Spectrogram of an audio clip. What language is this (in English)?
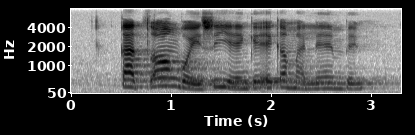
Tsonga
